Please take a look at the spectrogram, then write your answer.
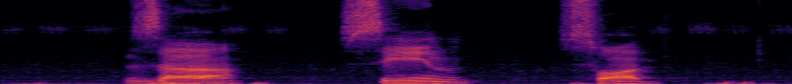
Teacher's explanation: ১৪ নম্বর মখরাজ হইল জিহ্বার আগ আর সামনের নিচর দাঁতর কিনারা। জিহ্বার আগ আর সামনের নিচর দুই দাঁতর কিনারা, এখান থেকে আদায় করা হয় জা, সিন, সদ।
